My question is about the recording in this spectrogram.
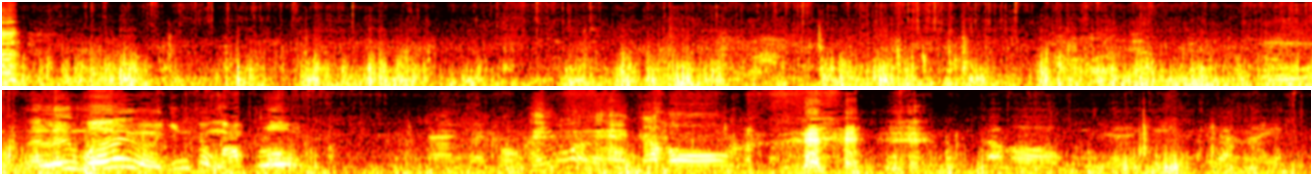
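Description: Wind buffeting the microphone, with brief indistinct voices about halfway through and again near the end.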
